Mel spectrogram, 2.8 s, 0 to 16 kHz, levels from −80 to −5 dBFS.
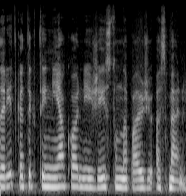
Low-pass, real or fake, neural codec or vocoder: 14.4 kHz; real; none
